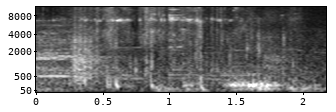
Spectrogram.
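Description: Horses' hooves clip-clop in a ceremonial street procession led by mounted butchers' guild members in cuirasses, escorting a king through Berlin in 1757. Many uneven hoof strikes overlap with a busy background.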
